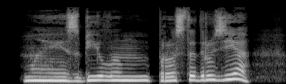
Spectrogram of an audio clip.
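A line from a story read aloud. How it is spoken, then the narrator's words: Forced out, embarrassed. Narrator (Russian): выдавила Рози, чувствуя себя последней дурой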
